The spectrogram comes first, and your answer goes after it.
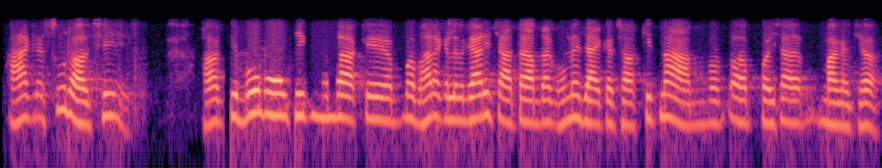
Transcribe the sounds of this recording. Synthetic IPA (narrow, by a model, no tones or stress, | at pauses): əɦãkesũɾəɦəlt͡ʃʰi | ɦãkibolɾəɦəlt͡ʃʰikiməmɾakebʱəɾakelelɡaɽit͡ʃaɦt̪əəbd̪aɡʱumed͡ʒajket͡ʃʰəkit̪na | pəjsamãŋɡɛt͡ʃʰɛ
